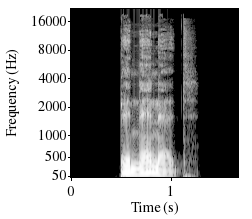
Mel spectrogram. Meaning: second-person plural subjunctive I of benennen
- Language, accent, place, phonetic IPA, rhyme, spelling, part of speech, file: German, Germany, Berlin, [bəˈnɛnət], -ɛnət, benennet, verb, De-benennet.ogg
